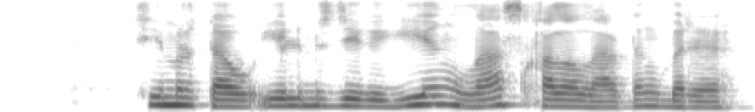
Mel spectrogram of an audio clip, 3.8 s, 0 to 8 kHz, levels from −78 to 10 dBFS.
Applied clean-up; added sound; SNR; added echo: none; none; none; none.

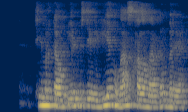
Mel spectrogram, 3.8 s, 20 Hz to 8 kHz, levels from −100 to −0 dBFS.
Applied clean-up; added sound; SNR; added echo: none; none; none; reverberation time 0.6 s.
